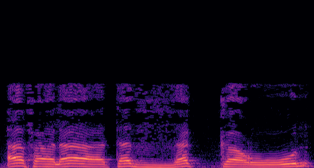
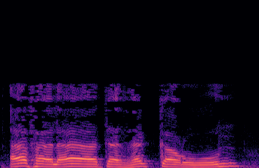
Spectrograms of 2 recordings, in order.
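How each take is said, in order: First: The dh sound in the last word is doubled. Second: The dh sound in the last word is single. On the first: "كانت هناك تاء ثانية ولكنها أدغمت في الذال" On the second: "أصلها تتذكرون وحذفت إحدى التائين تخفيفا"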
